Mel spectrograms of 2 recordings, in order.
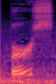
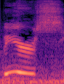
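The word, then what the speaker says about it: Bearse: Stephen Jeffries was here again this time, but we also got to meet Amanda Burse, and it's not Bierce. She corrected us. Yeah. And pronounced like purse.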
